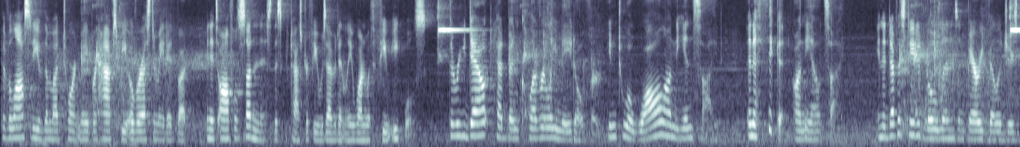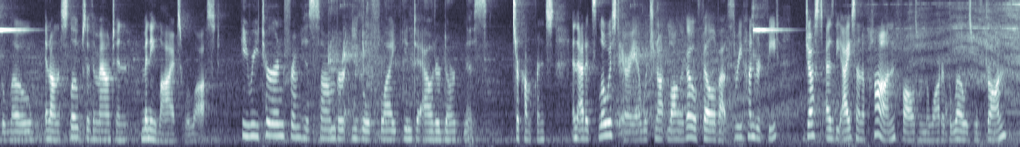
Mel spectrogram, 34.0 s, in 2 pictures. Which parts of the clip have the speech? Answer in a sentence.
You can hear the speech from 0.0 to 33.9 s.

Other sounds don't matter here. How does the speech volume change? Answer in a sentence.
The loudness of the speech stays about the same.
